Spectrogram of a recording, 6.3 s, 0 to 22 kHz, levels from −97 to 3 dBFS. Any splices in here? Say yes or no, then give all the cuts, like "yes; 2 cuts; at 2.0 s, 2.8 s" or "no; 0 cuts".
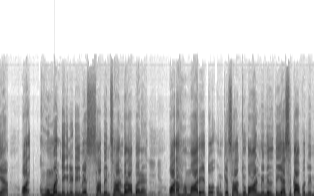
no; 0 cuts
